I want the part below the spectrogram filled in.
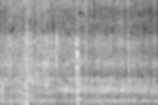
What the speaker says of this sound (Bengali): ওর মধ্যে দিয়ে দিচ্ছি একটু আদা বাটাটাকেও ভালো করে দিয়ে ভেজে নেব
